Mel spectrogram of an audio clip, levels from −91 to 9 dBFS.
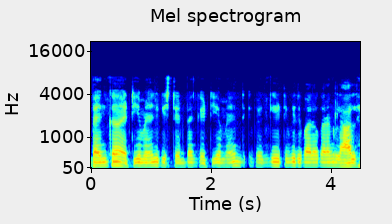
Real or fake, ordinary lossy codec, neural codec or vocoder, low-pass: real; none; none; 7.2 kHz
